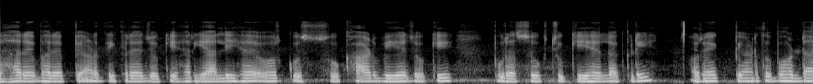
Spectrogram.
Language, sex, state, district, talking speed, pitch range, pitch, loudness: Hindi, male, Jharkhand, Ranchi, 200 wpm, 135-150 Hz, 140 Hz, -17 LUFS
